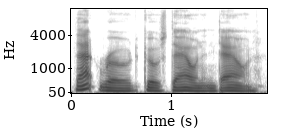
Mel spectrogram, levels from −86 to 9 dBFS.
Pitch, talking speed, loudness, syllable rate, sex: 110 Hz, 185 wpm, -19 LUFS, 3.3 syllables/s, male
